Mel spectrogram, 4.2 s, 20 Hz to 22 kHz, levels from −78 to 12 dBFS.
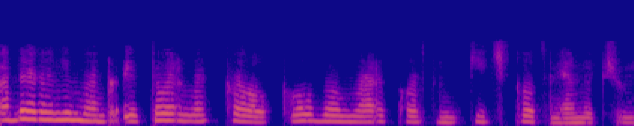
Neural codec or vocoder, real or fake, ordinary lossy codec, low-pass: codec, 16 kHz, 0.5 kbps, FreqCodec, smaller model; fake; MP3, 24 kbps; 7.2 kHz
